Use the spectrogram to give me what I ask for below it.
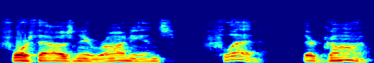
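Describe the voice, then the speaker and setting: A man's voice: medium pitch, normal speed, a little mellow, slightly rough, highs cut off. A man giving emphatic, unscripted analysis as a commentator, often restarting his sentences. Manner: emphatic, many restarts and fillers. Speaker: geopolitical commentator.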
